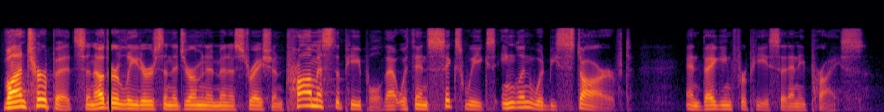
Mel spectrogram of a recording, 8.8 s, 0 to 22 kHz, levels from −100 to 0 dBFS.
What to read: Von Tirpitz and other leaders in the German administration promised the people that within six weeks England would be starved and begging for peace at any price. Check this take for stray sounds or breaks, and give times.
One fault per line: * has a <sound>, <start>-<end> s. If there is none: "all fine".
* has a dropout, 1.1-1.1 s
